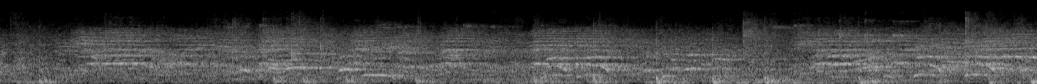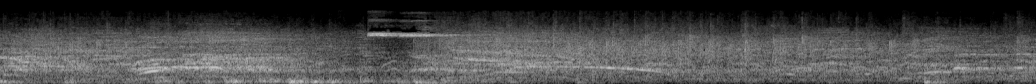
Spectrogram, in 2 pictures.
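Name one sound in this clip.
A basketball bounces with dull thumps on the floor.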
